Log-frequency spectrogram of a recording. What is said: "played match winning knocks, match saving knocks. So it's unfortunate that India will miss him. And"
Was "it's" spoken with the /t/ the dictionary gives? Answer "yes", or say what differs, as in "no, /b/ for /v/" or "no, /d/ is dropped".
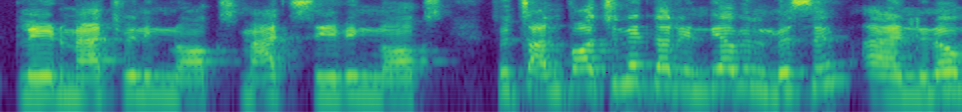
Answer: yes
